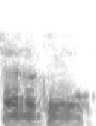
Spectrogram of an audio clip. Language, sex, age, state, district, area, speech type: Urdu, male, 18-30, Uttar Pradesh, Saharanpur, urban, conversation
